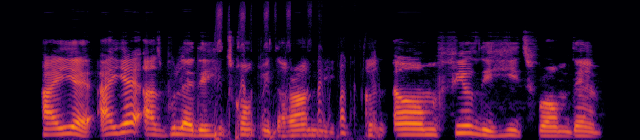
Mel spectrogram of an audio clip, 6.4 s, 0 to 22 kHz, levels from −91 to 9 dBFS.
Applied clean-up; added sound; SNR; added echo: neural mask model DeepFilterNet 3.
